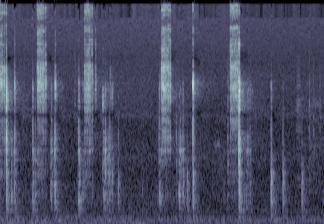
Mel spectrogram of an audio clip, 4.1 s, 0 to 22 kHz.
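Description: A flexible ratchet wrench tightens the 12V battery terminal on a Tesla Model X, clicking in a steady run of close, crisp ratchet strokes with brief pauses between swings, and no voices.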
